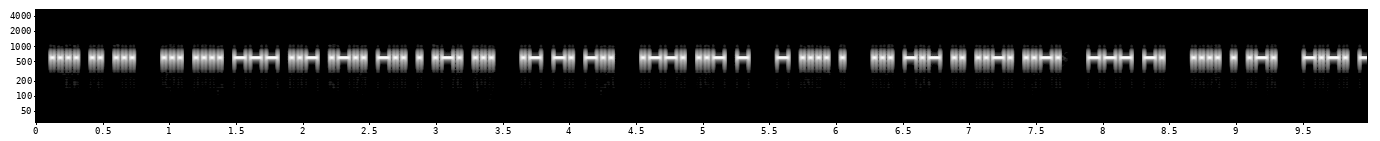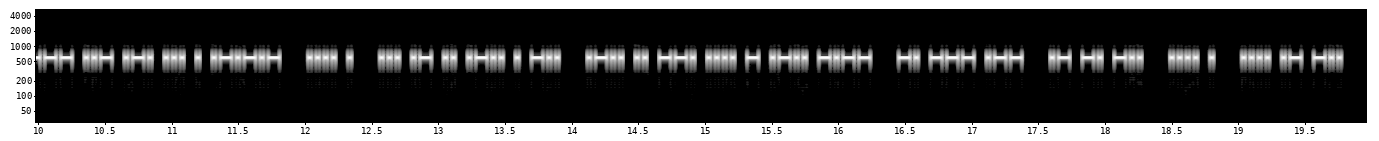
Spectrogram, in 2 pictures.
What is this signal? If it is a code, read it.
Morse code, heard as a keyed tone, about 40 wpm, 600 Hz. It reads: HIS SHOULDERS AND PUT THE SKIFF ON HER COURSE. HE SAILED LIGHTLY NOW AND HE HAD
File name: the old man and the sea 2 40wpm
